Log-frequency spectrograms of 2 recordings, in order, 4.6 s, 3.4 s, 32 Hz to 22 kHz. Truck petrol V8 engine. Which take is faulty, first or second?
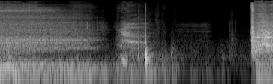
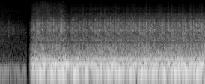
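first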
